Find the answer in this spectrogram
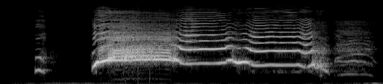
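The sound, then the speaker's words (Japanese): A brief sharp intake of breath, then a loud, sustained high-pitched female scream from a vacant lot, lasting over two seconds, wavering and trailing off into a shaky, breathy gasp; she screams on seeing what looks like a human arm sticking out of the ground. “空き地から女の悲鳴が聞こえました。”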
